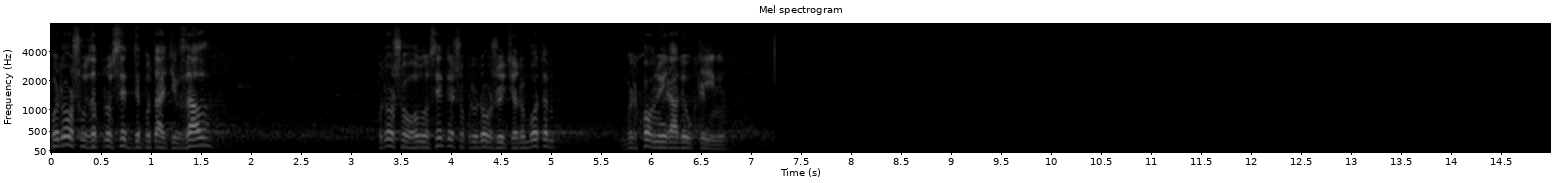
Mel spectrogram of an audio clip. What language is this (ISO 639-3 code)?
ukr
